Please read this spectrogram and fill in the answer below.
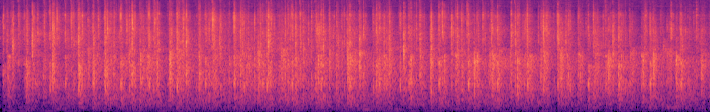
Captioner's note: applause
